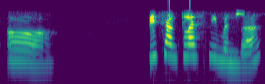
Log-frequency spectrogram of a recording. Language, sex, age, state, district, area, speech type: Bodo, female, 18-30, Assam, Udalguri, rural, conversation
